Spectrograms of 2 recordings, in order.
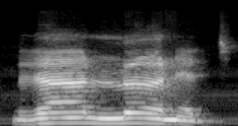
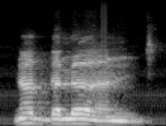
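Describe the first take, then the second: First: The ending is a separate syllable, learn-ed. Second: The ending is not a separate syllable. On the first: The speaker calls it right. "but it's pronounced the learned" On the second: The speaker calls it wrong.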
